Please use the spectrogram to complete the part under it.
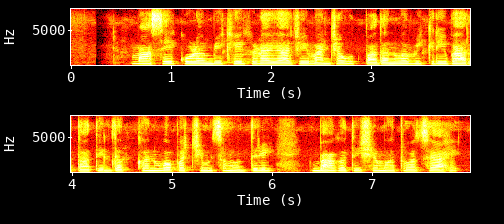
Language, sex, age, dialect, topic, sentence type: Marathi, female, 31-35, Standard Marathi, agriculture, statement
